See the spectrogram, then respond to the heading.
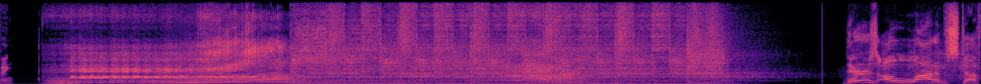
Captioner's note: car accelerating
